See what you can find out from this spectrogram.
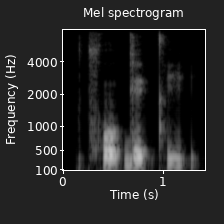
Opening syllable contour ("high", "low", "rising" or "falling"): low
